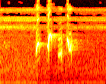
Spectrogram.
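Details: Streak-eared bulbul singing, a recording meant to lure wild birds; one brisk phrase of four bright chirps, the third lower, spread over half a second, over a faint steady high hum.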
